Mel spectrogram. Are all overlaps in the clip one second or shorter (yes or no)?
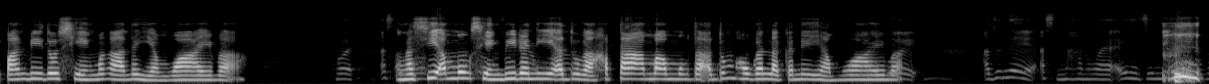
no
